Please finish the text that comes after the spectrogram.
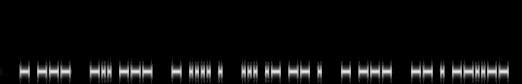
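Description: Morse code, heard as a keyed tone, about 42 wpm, 600 Hz. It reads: TO DO THE SAME TO ME,
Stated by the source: Morse code practice at 41 wpm, from CW med Gnister.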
